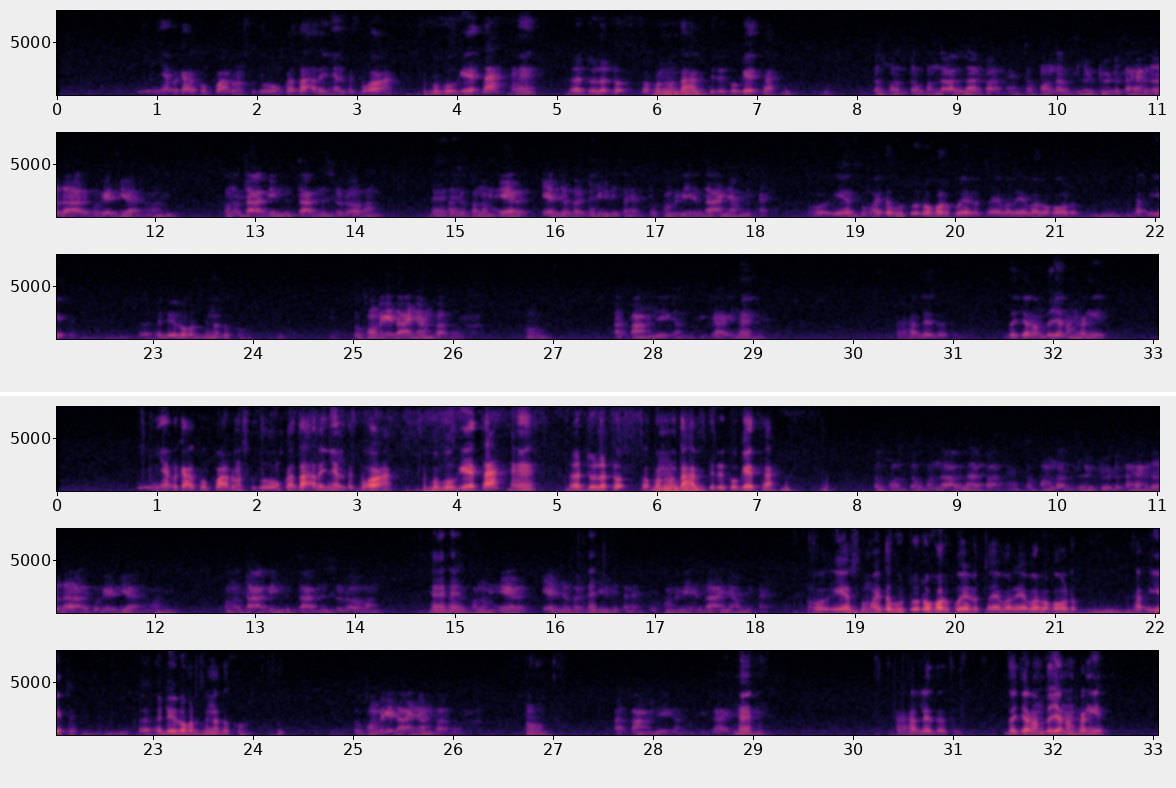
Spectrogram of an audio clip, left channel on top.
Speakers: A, on the right; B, on the left.
A: ᱧᱮᱞ ᱟᱠᱟᱜ ᱠᱚ ᱯᱟᱴᱷ ᱠᱚ ᱚᱱᱠᱟ ᱫᱟᱜ ᱨᱮᱧ ᱧᱮᱞ ᱛᱟᱠᱚᱣᱟ ᱩᱱᱠᱩ ᱠᱚ ᱜᱮᱫᱟ, ᱦᱮᱸ ᱾ ᱞᱟᱹᱴᱩ ᱞᱟᱹᱴᱩ
B: ᱦᱮᱸ
A: ᱛᱚᱠᱷᱚᱱ ᱢᱟ ᱫᱟᱜ ᱵᱷᱤᱛᱨᱤ ᱨᱮᱠᱚ ᱜᱮᱫᱟ ᱾
B: ᱦᱮᱸ ᱛᱚᱠᱷᱚᱱ ᱛᱚᱠᱷᱱ ᱫᱚ ᱟᱞᱟᱫᱟ ᱵᱮᱯᱟᱨ ᱦᱮᱸ ᱛᱚᱠ ᱛᱚᱠᱷᱚᱱ ᱫᱚ ᱞᱟᱹᱴᱩ ᱞᱟᱹᱴᱩ ᱛᱟᱦᱮᱸ ᱨᱮᱫᱚ ᱫᱟᱜ ᱨᱮᱠᱚ ᱜᱮᱫ ᱜᱮᱭᱟ ᱾ ᱛᱚᱠᱷᱚᱱ ᱫᱚ ᱫᱟᱜ ᱫᱤᱱ ᱫᱟᱜ ᱫᱤᱱ ᱥᱮᱴᱮᱨᱚᱜᱼᱟ ᱵᱟᱝ ᱾
A: ᱦᱮᱸ
B: ᱟᱨ
A: ᱦᱮᱸ
B: ᱡᱚᱠᱷᱚᱱᱮᱢ ᱮᱨ ᱮᱨ ᱡᱚᱠᱷᱚᱱ ᱠᱟᱴᱤᱡ
A: ᱦᱮᱸ
B: ᱠᱟᱴᱤᱡ ᱛᱟᱦᱮᱱ ᱛᱚᱠᱷᱚᱱ ᱨᱮᱜᱮ ᱡᱩᱫᱤ ᱫᱟᱜ ᱮ ᱧᱟᱢ ᱞᱮᱠᱷᱟᱡ
A: ᱚᱸ ᱮᱨ
B: ᱦᱩᱭᱩᱜᱼᱟ
A: ᱥᱚᱢᱚᱭ
B: ᱵᱟᱝ
A: ᱫᱚ ᱜᱷᱩᱴᱩ ᱨᱚᱦᱚᱲ ᱠᱚ ᱮᱨᱟᱱᱛᱚ ᱮᱵᱟᱨ ᱮᱵᱟᱨ ᱨᱚᱦᱚᱲ ᱠᱷᱟᱡ ᱤᱭᱟᱹᱛᱮ ᱟᱹᱰᱤ ᱨᱚᱦᱚᱲ ᱛᱟᱦᱮᱱᱟ ᱛᱟᱠᱚ ᱾
B: ᱛᱚᱠᱷᱚᱱ ᱨᱮᱜᱮ ᱫᱟᱜ ᱮ ᱧᱟᱢ ᱟᱠᱟᱫ ᱫᱚ
A: ᱦᱮᱸ
B: ᱟᱨ ᱵᱟᱝ ᱟᱸᱡᱮᱫ ᱠᱟᱱ ᱫᱚ ᱤᱱᱠᱟᱹ ᱜᱮ ᱦᱮᱱᱟᱜ
A: ᱦᱮᱸ
B: ᱜᱮᱭᱟ ᱾
A: ᱛᱟᱦᱚᱞᱮ ᱫᱚ ᱡᱟᱱᱟᱢ ᱫᱚ ᱡᱟᱱᱟᱢ
B: ᱟᱭᱢᱟ
A: ᱟᱠᱟᱱ ᱜᱮᱭᱟ?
